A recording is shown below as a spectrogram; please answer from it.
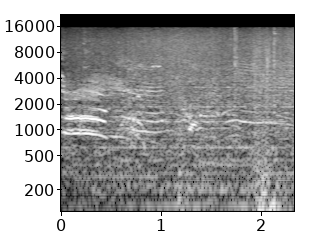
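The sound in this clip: A big ocean wave rises as a rowing boat heads toward land before a shipwreck: a steady, broad roar of surf mixed with wind noise that holds fairly level throughout.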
